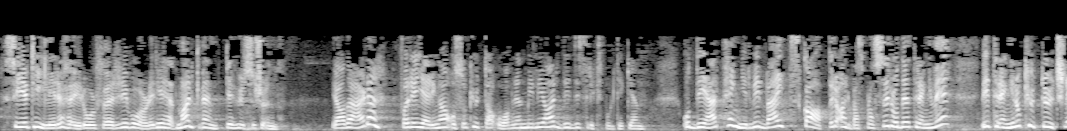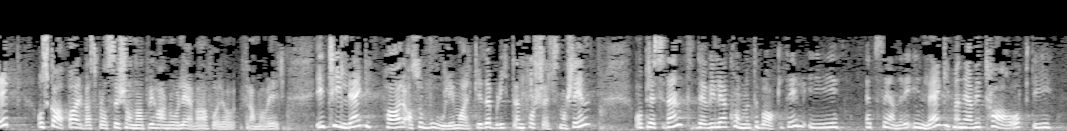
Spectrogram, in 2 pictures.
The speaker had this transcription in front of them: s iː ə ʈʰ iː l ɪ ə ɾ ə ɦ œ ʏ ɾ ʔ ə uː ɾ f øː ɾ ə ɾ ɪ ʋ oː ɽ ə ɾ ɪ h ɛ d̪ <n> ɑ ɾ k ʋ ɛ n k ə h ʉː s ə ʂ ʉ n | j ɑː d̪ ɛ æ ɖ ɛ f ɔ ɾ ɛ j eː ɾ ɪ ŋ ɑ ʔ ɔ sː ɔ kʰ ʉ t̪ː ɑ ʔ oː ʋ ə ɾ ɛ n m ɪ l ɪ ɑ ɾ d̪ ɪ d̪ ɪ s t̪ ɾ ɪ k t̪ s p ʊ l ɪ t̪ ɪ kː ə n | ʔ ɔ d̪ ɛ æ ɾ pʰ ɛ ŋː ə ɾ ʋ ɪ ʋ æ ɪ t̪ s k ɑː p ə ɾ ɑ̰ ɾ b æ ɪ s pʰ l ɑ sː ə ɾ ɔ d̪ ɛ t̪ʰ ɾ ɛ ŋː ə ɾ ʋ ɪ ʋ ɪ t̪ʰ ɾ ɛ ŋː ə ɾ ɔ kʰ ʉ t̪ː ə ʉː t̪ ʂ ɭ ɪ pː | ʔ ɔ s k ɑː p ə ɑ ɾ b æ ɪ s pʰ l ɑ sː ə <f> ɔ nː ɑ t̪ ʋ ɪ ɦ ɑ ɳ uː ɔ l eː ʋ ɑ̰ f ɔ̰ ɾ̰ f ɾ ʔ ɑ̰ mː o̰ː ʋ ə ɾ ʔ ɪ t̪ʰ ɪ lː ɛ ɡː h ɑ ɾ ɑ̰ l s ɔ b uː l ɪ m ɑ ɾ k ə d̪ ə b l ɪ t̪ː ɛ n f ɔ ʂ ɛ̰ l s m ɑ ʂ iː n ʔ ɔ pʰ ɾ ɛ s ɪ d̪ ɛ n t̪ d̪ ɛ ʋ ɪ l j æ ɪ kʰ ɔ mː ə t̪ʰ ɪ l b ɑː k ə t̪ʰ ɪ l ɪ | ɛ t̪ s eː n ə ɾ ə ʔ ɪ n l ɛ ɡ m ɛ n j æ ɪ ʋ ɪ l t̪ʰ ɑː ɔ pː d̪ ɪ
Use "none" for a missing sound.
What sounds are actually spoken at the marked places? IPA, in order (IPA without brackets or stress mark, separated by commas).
m, ʂ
